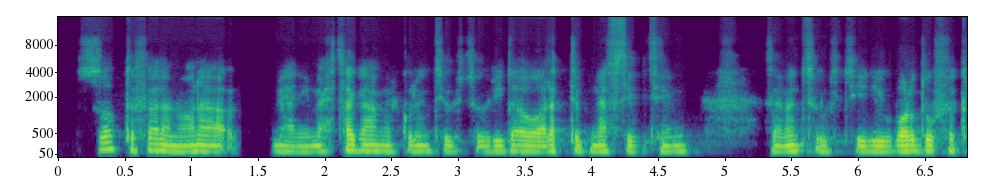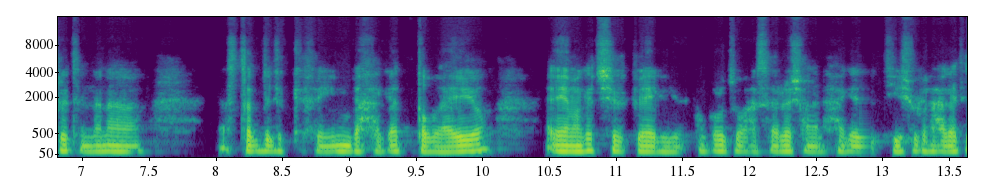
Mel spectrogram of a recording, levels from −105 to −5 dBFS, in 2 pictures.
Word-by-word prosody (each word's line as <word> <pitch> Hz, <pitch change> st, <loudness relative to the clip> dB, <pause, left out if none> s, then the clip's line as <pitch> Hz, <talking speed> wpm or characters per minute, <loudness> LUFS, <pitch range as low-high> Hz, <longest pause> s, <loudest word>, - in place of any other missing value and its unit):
بالضبط 140 Hz, +1 st, -2 dB
فعلًا، 120 Hz, -5 st, +2 dB
هو 105 Hz, -, +2 dB
أنا 110 Hz, -1 st, +2 dB, 0.3 s
يعني 105 Hz, -2 st, -2 dB
محتاج 105 Hz, +3 st, +2 dB
أعمل 110 Hz, -2 st, +2 dB
كل 110 Hz, -, -4 dB
اللي 110 Hz, -, +1 dB
أنتِ 110 Hz, -, -6 dB
قلتيه 105 Hz, 0 st, -5 dB
لي 105 Hz, +1 st, +1 dB
ده 110 Hz, +1 st, +2 dB
وأرتِب 105 Hz, +1 st, +2 dB
نفسي 110 Hz, 0 st, 0 dB
تاني 105 Hz, +1 st, -4 dB, 0.6 s
زي 105 Hz, -, +1 dB
ما 105 Hz, -, +4 dB
أنت 115 Hz, +1 st, -2 dB
قُلتِ 105 Hz, +2 st, -6 dB
لي، 105 Hz, 0 st, +3 dB
وبرضه 110 Hz, +2 st, +5 dB
فكرة 115 Hz, 0 st, -3 dB
إن 105 Hz, +1 st, -2 dB
أنا 105 Hz, -1 st, 0 dB, 0.6 s
أستبدل 110 Hz, 0 st, -1 dB
الكافيين 105 Hz, -1 st, -2 dB
بحاجات 110 Hz, +2 st, -3 dB
طبيعية، 105 Hz, +7 st, +3 dB, 0.4 s
هي 110 Hz, -1 st, +5 dB
ما 105 Hz, -, +5 dB
جاتش 120 Hz, -1 st, +1 dB
في 105 Hz, -, -3 dB
بالي، 100 Hz, -2 st, +1 dB
فبرضه 105 Hz, -1 st, -2 dB
هأسرِّش 105 Hz, +1 st, -1 dB
عن 100 Hz, -, -1 dB
الحاجات 100 Hz, +1 st, -3 dB, 0.2 s
دي، 105 Hz, -, +1 dB
شوف 110 Hz, +2 st, -4 dB
الحاجات 105 Hz, 0 st, 0 dB
105 Hz, 180 wpm, -24 LUFS, 105-110 Hz, 0.6 s, وبرضه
